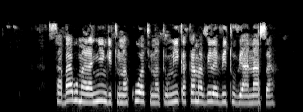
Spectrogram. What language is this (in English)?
Swahili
